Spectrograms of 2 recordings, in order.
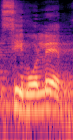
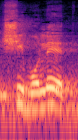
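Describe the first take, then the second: First: The word begins with a plain s sound. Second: The word begins with a sh sound. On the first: "decían Sibolet" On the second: "di Shibolet"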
